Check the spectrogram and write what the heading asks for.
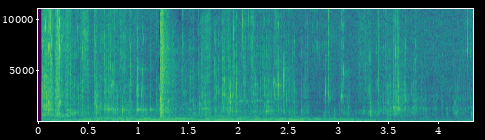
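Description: A plastic straw is jabbed through the sealed film lid of a bubble-tea cup with a single sharp pop about a second in, followed by sipping through the straw. A steady low hum is held for a couple of seconds underneath.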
